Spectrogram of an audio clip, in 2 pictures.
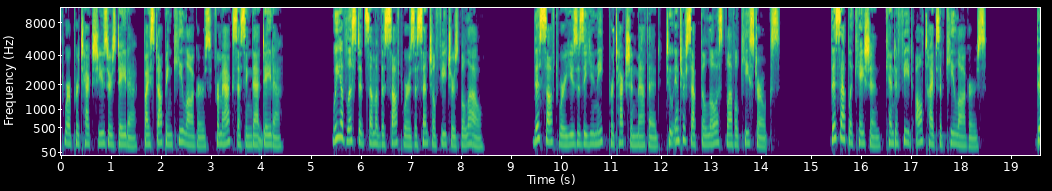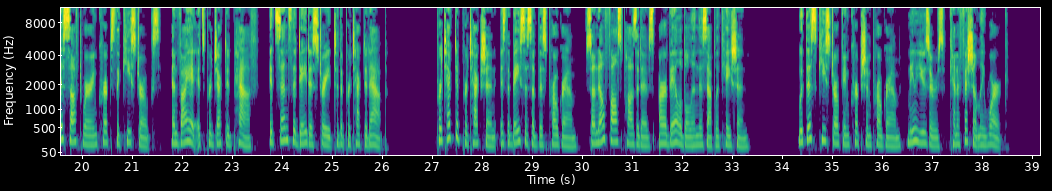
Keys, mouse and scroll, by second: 2.2 click, 3.3 scroll down 1, 5.6 click, 21.1 scroll down 1, 25.7 scroll down 1, 30.2 scroll down 1, 32.1 scroll up 1.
